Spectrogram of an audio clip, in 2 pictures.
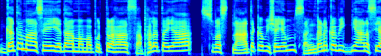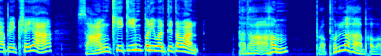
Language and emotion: Sanskrit, happy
